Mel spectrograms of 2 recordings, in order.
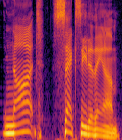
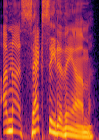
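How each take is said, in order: First: "not" hit hard and high, then slow; mock disbelief. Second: "sexy" drawn out slowly and raised in pitch; mock disbelief. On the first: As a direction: punch "not", then draw out the rest slowly. Repeats complaint, stressing the negation. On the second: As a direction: stretch "sexy" in amused disbelief. Mocking the complaint by repeating it. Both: Real, not acted.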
